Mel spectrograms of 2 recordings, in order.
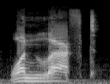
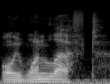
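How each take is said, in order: First: Loud, raised urgent call; higher, forceful shout; yelling. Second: Said in the usual way. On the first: Acted. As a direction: yell ONE LEFT at the player. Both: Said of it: "Just stop yelling at me".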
